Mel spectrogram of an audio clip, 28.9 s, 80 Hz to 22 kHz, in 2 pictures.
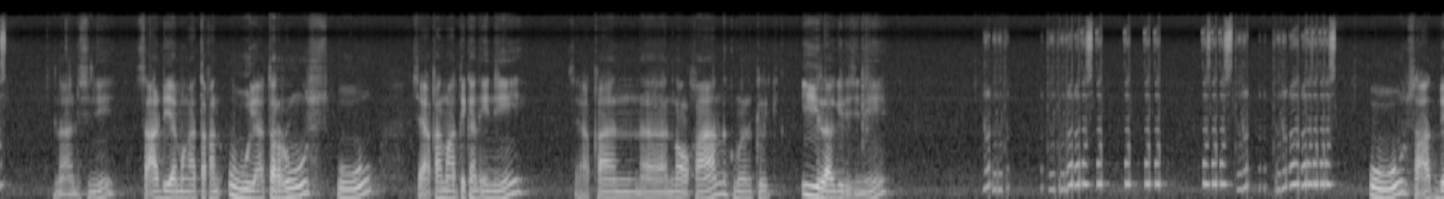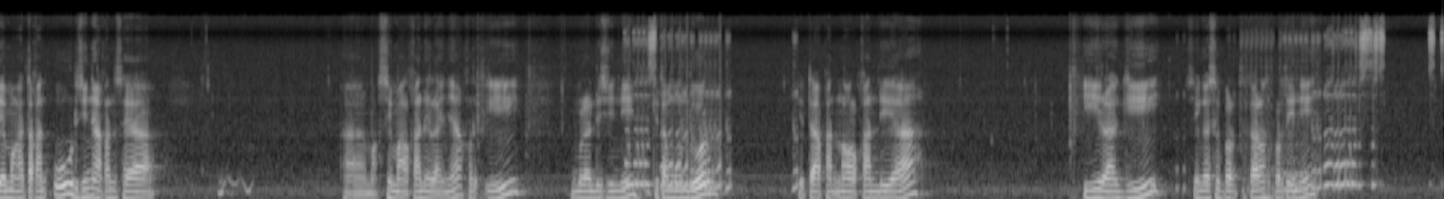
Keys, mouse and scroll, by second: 6.7-8.5 drag, 8.7 i, 9.8-11.4 drag, 16.5-18.3 drag, 19.3 i, 20.7-22.3 drag, 23.3-24.9 drag, 24.9 click, 25.2 i, 26.2-27.8 drag.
